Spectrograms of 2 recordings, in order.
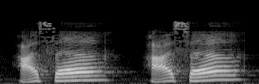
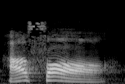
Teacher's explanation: پس فرق سین و صاد در حال حاضر درشتی صدا هست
